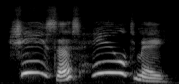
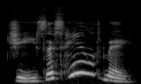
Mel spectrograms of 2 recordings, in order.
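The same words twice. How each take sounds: First: High, loud, slow joyful shout; excited shout. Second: Said in the usual way. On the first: Acted. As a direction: stretch out the shout with joy. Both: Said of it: "he ran into town shouting".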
